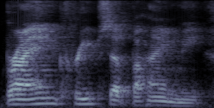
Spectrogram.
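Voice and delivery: ordinary delivery, nothing marked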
